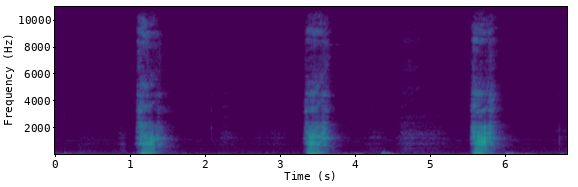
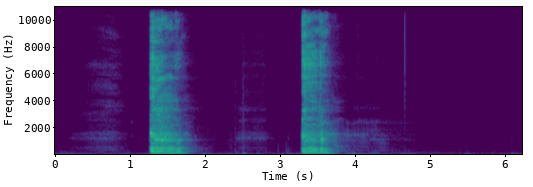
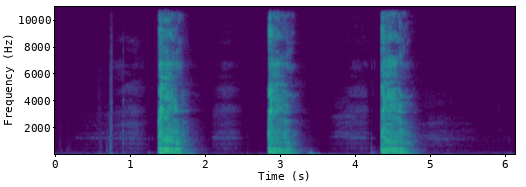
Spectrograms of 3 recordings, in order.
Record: exhalation_length: 6.8 s
exhalation_amplitude: 4356
exhalation_signal_mean_std_ratio: 0.33
cough_length: 6.2 s
cough_amplitude: 19746
cough_signal_mean_std_ratio: 0.28
three_cough_length: 6.1 s
three_cough_amplitude: 15418
three_cough_signal_mean_std_ratio: 0.33
survey_phase: alpha (2021-03-01 to 2021-08-12)
age: 45-64
gender: Male
wearing_mask: 'No'
symptom_cough_any: true
symptom_new_continuous_cough: true
symptom_fatigue: true
symptom_headache: true
symptom_change_to_sense_of_smell_or_taste: true
symptom_onset: 5 days
smoker_status: Ex-smoker
respiratory_condition_asthma: false
respiratory_condition_other: false
recruitment_source: Test and Trace
submission_delay: 2 days
covid_test_result: Positive
covid_test_method: RT-qPCR
covid_ct_value: 16.1
covid_ct_gene: ORF1ab gene
covid_ct_mean: 16.7
covid_viral_load: 3200000 copies/ml
covid_viral_load_category: High viral load (>1M copies/ml)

